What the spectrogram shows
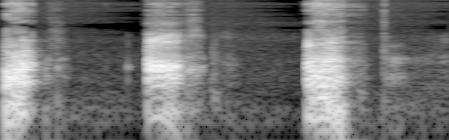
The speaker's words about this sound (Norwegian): Sånn at eh, ja, vi, vi, tipper rett og slett at eh, til tross for hva innsenderen sier, så vi tipper at dette har vært en, en, en elg eller en hjort, altså.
